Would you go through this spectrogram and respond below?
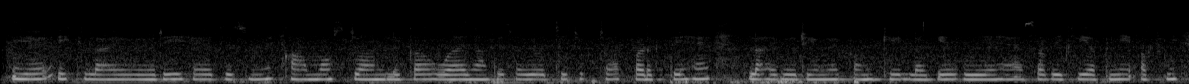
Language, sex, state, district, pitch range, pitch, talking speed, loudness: Hindi, female, Bihar, Jahanabad, 225-235 Hz, 230 Hz, 135 wpm, -34 LUFS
